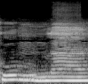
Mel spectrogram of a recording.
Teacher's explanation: Kumla izhar syafawi, mim sukun bertemu selain mim ba, jelas bacanya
